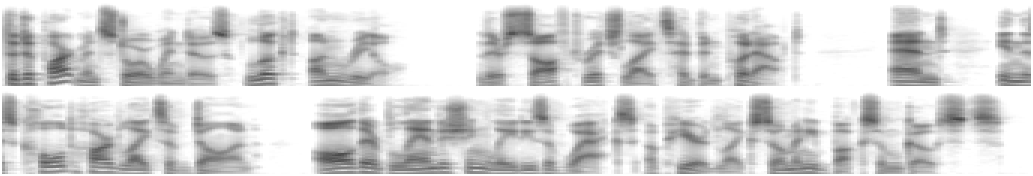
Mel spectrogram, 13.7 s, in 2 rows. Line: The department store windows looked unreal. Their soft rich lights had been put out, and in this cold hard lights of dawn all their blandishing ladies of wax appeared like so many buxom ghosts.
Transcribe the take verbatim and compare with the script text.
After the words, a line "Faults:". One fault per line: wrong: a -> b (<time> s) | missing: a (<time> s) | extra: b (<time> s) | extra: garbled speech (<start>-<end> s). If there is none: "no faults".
The department store windows looked unreal. Their soft rich lights had been put out, and in this cold hard lights of dawn all their blandishing ladies of wax appeared like so many buxom ghosts.
Faults:
no faults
